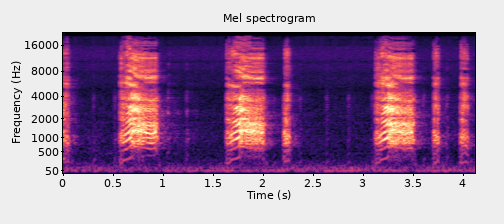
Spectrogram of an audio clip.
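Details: Rooster screaming in response to a hen's cackling, his usual habit: three harsh, grating cries, each followed by one or two short clipped notes, repeated about once a second.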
